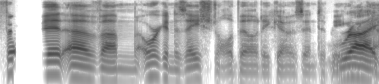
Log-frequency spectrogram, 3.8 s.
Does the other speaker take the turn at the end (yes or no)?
yes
